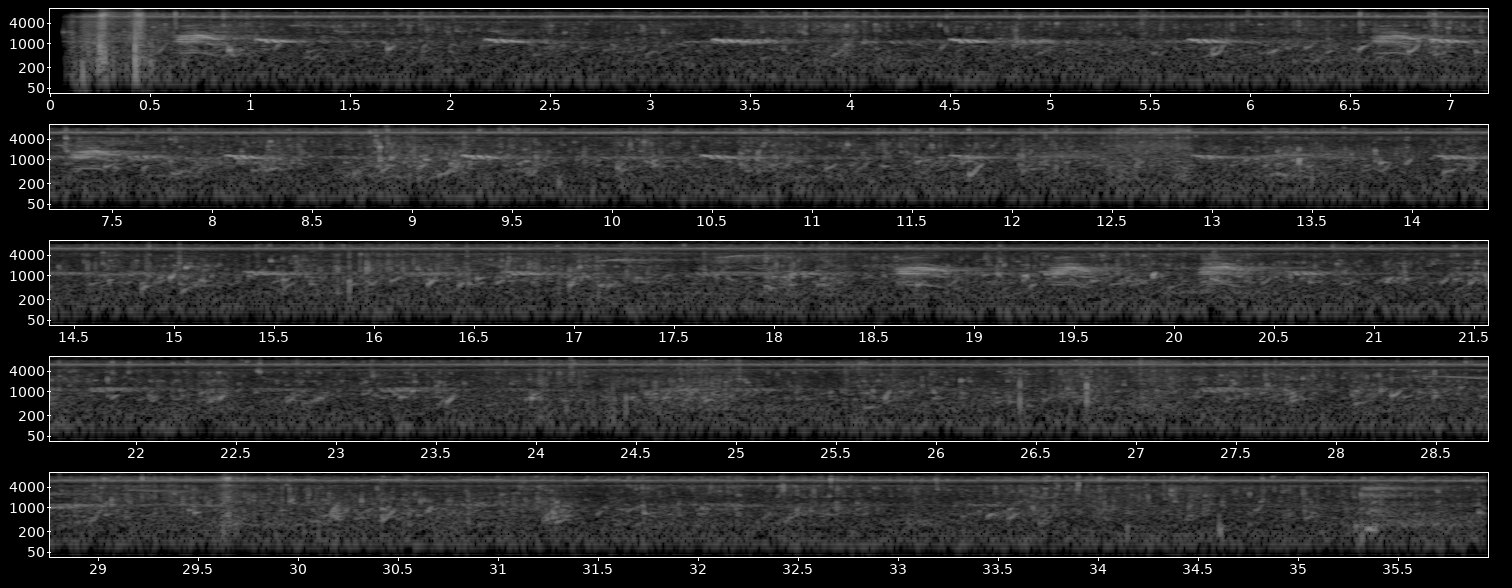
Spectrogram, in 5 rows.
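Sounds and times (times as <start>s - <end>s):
water trickling: 0.1s - 35.9s.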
